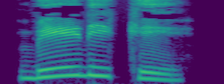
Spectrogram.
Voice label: "ಬೇಡಿಕೆ", Kannada; bēḍike; noun; solicitation or petition.

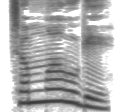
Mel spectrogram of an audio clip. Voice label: "ಚೆಮ್ಮಾವುಗೆ", Kannada

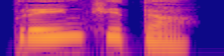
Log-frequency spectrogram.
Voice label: "ಪರೇಂಗಿತ", kannada

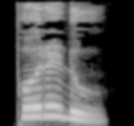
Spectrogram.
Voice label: "ಪೊರಡು", Kannada

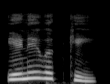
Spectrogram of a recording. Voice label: "ಎಣೆವಕ್ಕಿ", Kannada

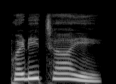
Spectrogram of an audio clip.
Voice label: "ಪಡಿಚಾಯೆ", kannada

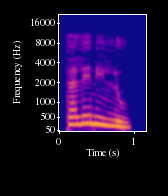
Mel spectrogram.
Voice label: "ತಲೆನಿಲ್ಲು", kannada

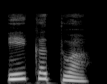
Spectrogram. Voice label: "ಏಕೋದೇವ", Kannada

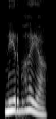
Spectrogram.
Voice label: "ನಿರ್ಭಯ", kannada

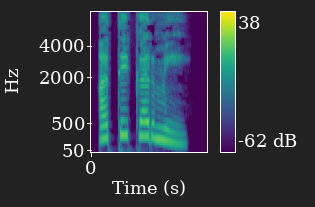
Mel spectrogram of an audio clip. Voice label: "ಅತಿಕರ್ಮ", Kannada

